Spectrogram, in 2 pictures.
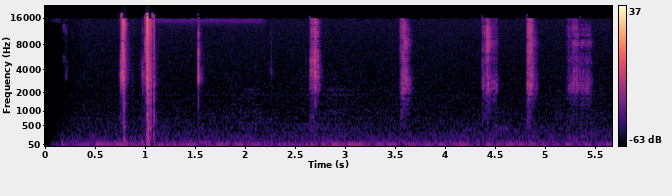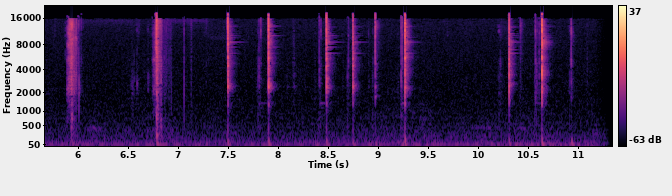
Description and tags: Playing around with cigarette lighter (BIC).
This is a recoring from foley session.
